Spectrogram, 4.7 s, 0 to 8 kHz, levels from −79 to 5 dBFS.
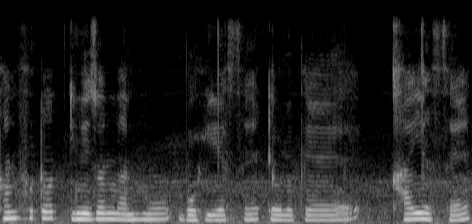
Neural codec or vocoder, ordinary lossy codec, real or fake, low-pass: codec, 44.1 kHz, 7.8 kbps, Pupu-Codec; none; fake; 7.2 kHz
